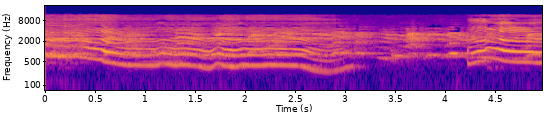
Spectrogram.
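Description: A Basenji yodels in a long, wavering, tonal wail that dips low and then rises sharply.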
